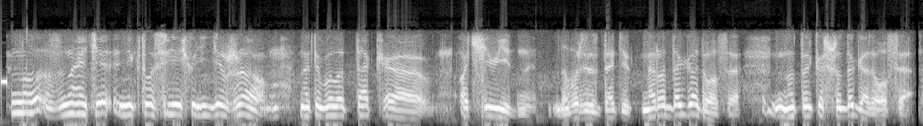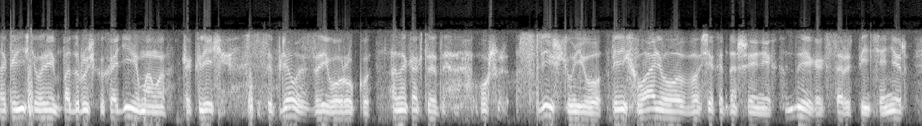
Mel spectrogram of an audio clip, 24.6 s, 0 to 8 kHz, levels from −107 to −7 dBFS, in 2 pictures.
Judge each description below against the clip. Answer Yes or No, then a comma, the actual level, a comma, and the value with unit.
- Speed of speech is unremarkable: Yes, average, 120 wpm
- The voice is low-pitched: No, medium, 170 Hz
